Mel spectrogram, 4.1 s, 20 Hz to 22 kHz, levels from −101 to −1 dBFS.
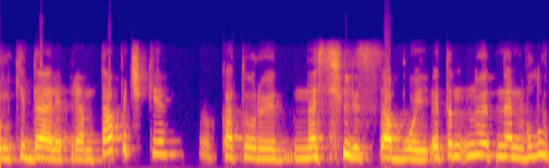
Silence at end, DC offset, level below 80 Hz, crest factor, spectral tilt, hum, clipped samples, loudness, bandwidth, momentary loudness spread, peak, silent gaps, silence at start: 0 s; under 0.1%; -62 dBFS; 14 dB; -5.5 dB/octave; none; under 0.1%; -15 LUFS; 8.8 kHz; 8 LU; 0 dBFS; none; 0 s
